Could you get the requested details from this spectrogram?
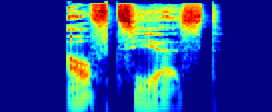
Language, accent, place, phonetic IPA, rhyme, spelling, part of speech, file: German, Germany, Berlin, [ˈaʊ̯fˌt͡siːəst], -aʊ̯ft͡siːəst, aufziehest, verb, De-aufziehest.ogg
- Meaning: second-person singular dependent subjunctive I of aufziehen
